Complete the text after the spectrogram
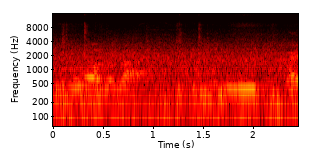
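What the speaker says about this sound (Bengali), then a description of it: "চলুন কবুতর আগে দেখায় আপনাদের" Racing pigeons coo softly in a loft, with a few low, rolling calls that sit close under someone talking over them.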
